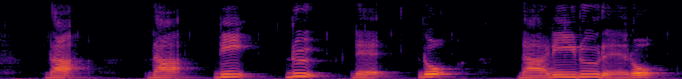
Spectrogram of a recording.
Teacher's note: somewhere between an l and a d sound to produce the sound you almost want to snap your tongue · you almost want to snap your tongue off of the roof of your mouth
